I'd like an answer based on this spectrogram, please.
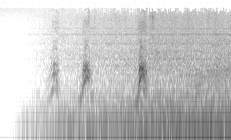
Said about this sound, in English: What was that? It was a dog!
